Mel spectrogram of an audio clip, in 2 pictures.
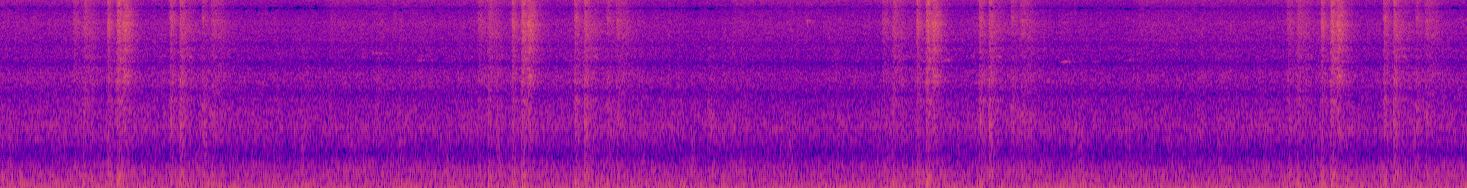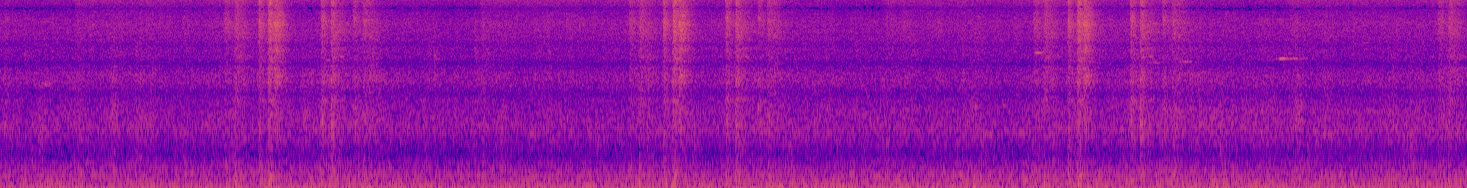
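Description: Steady rumble inside the lounge car of a moving train with panoramic windows, dense low-frequency roar with repeated sharp clicks and rattles from the wheels and carriage, constant in loudness for the whole stretch, no voices.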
